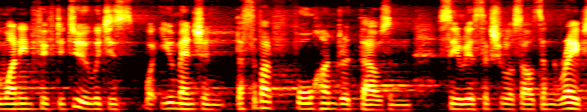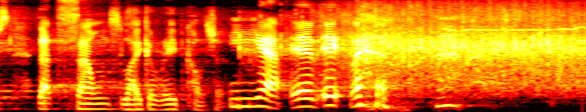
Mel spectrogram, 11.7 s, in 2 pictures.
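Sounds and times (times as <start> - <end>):
speech: 0.0 - 10.7
audience applause: 8.8 - 11.7.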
